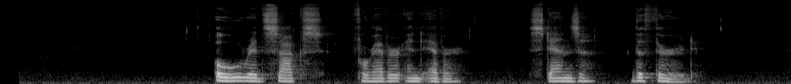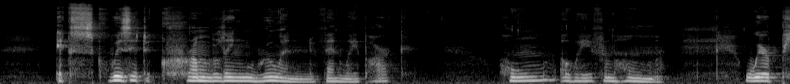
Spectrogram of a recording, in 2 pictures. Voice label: Narration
